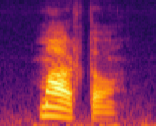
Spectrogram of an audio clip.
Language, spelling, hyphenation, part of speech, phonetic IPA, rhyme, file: Hungarian, Márta, Már‧ta, proper noun, [ˈmaːrtɒ], -tɒ, Hu-Márta.ogg
- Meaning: a female given name, equivalent to English Martha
